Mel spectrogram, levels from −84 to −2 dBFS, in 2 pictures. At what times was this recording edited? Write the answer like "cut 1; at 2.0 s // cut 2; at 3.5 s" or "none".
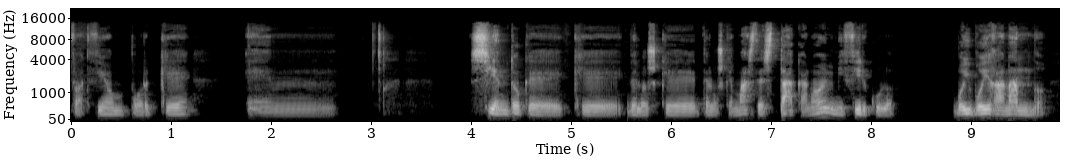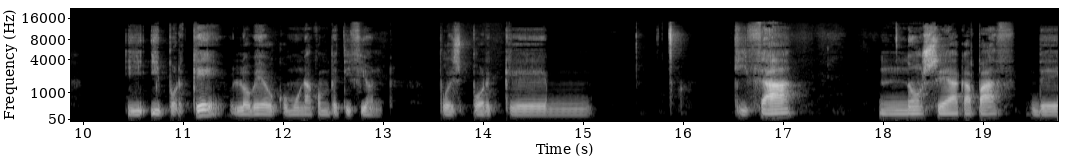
cut 1; at 5.6 s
